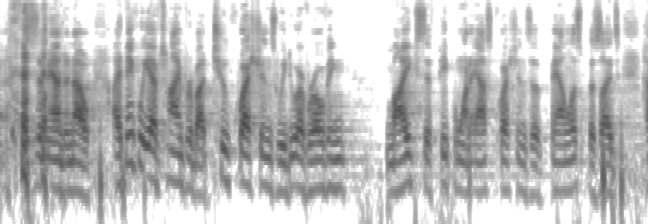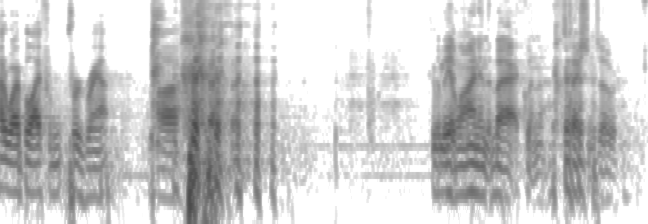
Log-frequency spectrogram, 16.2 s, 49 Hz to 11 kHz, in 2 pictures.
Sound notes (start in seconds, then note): 10.0 laughing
